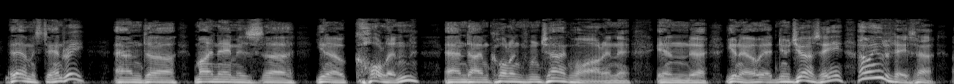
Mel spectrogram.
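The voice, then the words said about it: Put-on English accent. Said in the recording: “Do you really have to hire the guy with the English accent?”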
